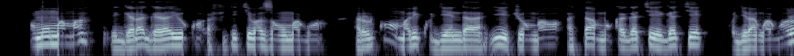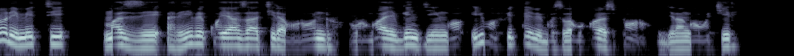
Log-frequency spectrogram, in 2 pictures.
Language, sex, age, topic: Kinyarwanda, male, 18-24, health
